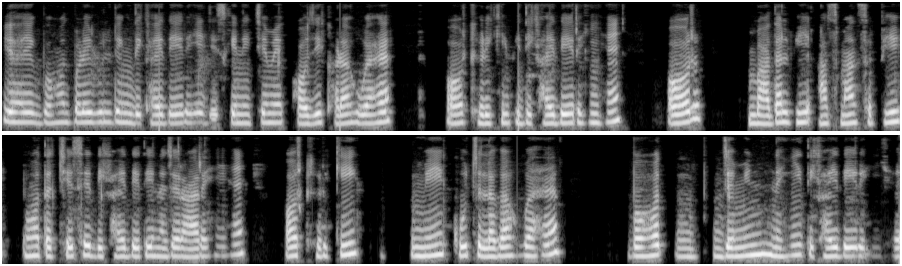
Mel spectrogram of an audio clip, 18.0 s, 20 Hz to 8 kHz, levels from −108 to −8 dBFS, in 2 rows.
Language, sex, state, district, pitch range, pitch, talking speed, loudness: Hindi, female, Chhattisgarh, Balrampur, 200-225 Hz, 210 Hz, 180 wpm, -20 LUFS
